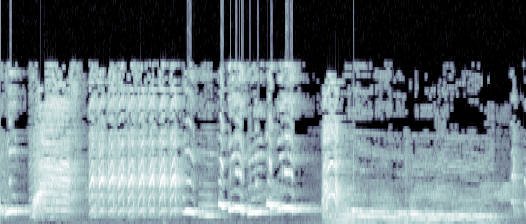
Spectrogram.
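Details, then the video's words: Wild-voiced laughingthrush song used for training: a harsh opening note, a fast even burst of repeated rich notes, stepped whistled phrases, then a long, smooth, gently falling tone. "Luyện giọng chim Khướu chuẩn giọng rừng"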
